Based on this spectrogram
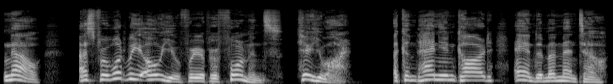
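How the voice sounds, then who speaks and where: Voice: mid-range voice, sing-song, moderate pace, dry recording, studio quality, natural voice. An actor playing an effusive, theatrical concert host in a video game, with florid, grandiose phrasing. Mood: effusive, gracious. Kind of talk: video game character acting.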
